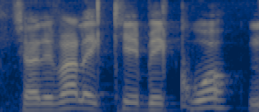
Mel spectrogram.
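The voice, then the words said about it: Badly done Québécois accent. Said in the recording (French): “je fais l'accent très très mal”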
